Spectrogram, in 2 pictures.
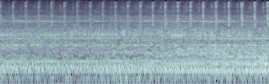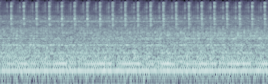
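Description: Sharp, even ticking about three per second sits on top of a steady idle; a loud top-end tick, cause not confirmed.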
